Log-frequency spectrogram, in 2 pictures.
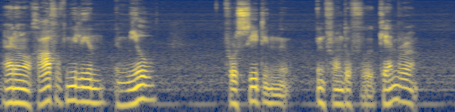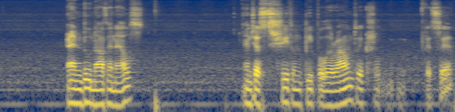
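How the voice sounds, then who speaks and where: A tired man chatting casually as he reacts to a video, in halting, drifting phrases. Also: lowish voice, level tone, gravelly, darkish tone, slight background noise. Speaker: streamer reacting to a video review. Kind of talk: casual late-night reaction chat.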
